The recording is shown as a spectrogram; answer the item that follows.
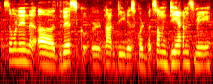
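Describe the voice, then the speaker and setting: A speaker with a Midwestern accent chatting casually on a stream, hesitant and halting. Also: medium pitch, a bit bright, faint music behind, poor audio. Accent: Midwestern American. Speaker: stream co-host. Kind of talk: casual chat.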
